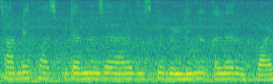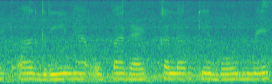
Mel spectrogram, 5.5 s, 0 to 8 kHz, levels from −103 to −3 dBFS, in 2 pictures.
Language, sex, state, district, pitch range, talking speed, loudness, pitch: Hindi, male, Chhattisgarh, Raipur, 190-200 Hz, 230 wpm, -14 LUFS, 195 Hz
